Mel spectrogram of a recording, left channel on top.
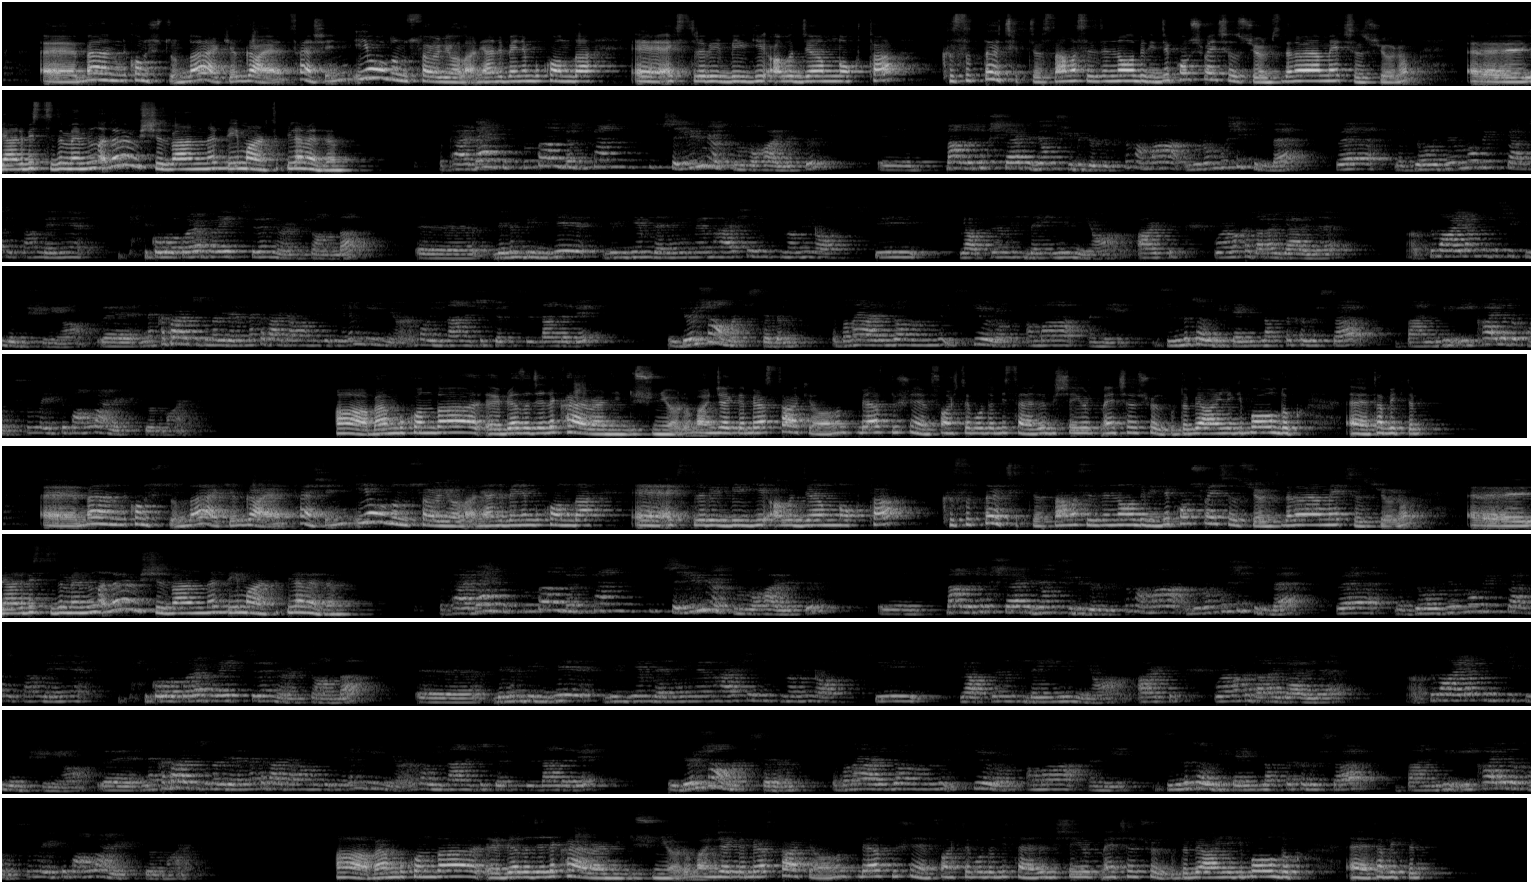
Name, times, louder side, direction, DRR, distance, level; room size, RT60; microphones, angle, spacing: voice 1, 0.4-6.0 6.3-8.9 9.4-14.1 14.6-18.7 64.5-74.1 74.6-75.3, left 4 dB, 85° left, 7 dB, 1.4 m, -25 dB
voice 2, 19.8-20.2 20.5-21.6 21.9-23.4 24.0-24.4 24.7-28.2 28.6-31.4 32.1-34.1 34.7-38.9 39.3-39.7 40.2-42.1 42.4-43.9 44.6-51.7 52.5-53.8 54.2-57.1 57.5-59.5 59.9-63.0, equal, 50° left, -1 dB, 3.3 m, -35 dB
18.5 x 15.0 x 4.7 m, 0.75 s
head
